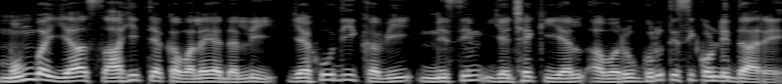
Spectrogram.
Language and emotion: Kannada, neutral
